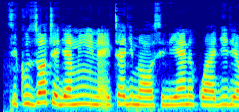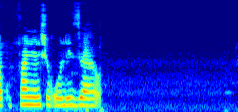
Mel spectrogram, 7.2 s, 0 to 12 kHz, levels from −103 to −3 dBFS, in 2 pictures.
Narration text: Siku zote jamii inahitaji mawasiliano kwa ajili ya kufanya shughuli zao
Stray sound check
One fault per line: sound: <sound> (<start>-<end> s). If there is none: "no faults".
no faults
